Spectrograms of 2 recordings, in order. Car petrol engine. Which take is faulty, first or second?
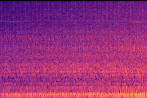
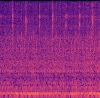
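second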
